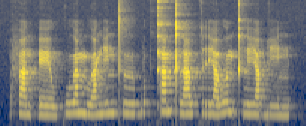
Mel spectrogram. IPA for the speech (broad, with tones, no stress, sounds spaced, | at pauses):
f a˧ n ʔ eː˨˩ w k w u˦˥ a̯ m u˩˦ a̯ ŋ i˦˥ n tʰ ɯː˧ b o˦˥ k̚ tʰ a˥˩ m kʰ l a˦˥ w k r i˧ a̯ w o˥˩ n kʰ l i˧ a̯ b i˧ n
